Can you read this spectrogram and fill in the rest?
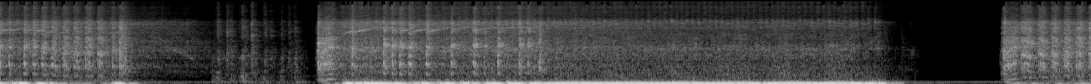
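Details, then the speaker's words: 4A-swapped Toyota Tercel wagon right after fitting a Schneider Racing regrind cam and new valve springs, timing light hooked up, vacuum advance capped: strong steady cranking with pauses, never catches; owner suspects wrong timing, possibly the belt. Cranks but will not start. "sure sounds like that timing's wrong every time never fails right"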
